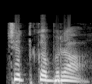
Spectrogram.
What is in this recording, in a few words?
"chitkabra", Punjabi; ਚਿਤਕਬਰਾ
